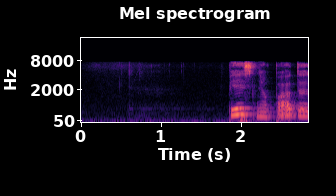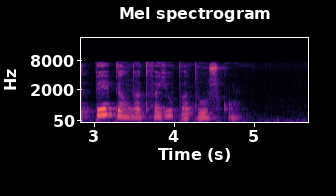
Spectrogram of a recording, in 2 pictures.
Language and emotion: Russian, sad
